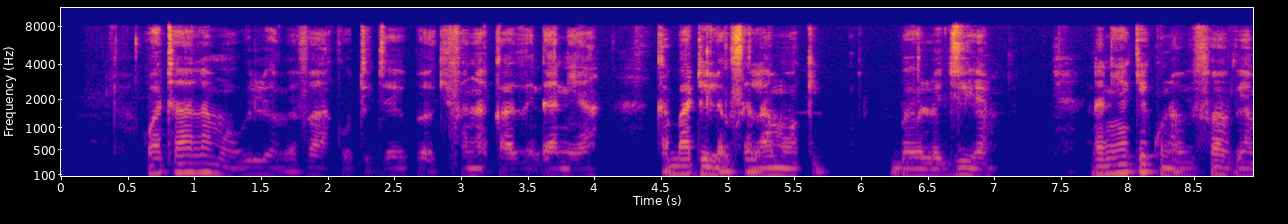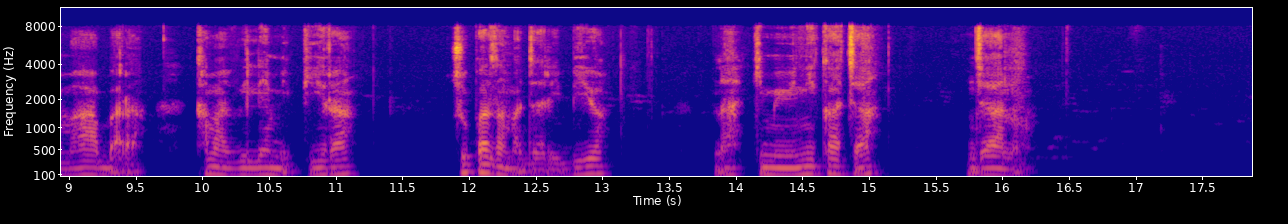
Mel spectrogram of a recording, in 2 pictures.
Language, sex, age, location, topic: Swahili, male, 18-24, Kisumu, health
